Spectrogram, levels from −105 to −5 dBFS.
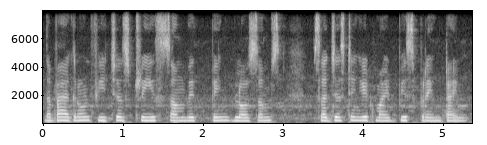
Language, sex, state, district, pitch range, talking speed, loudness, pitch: English, female, Karnataka, Bangalore, 220-235 Hz, 155 wpm, -18 LUFS, 225 Hz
